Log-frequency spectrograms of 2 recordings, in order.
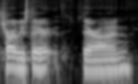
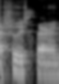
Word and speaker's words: Charlize Theron: As Charlie's Theron, however you say her name. Oh yeah, Charlize Theron.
